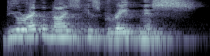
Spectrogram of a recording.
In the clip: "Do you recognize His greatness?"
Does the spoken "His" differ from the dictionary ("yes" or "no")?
no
